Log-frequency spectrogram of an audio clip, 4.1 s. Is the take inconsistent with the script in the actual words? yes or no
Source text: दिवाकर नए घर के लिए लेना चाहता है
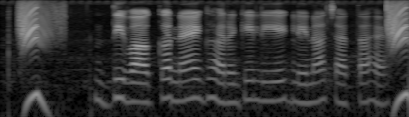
no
